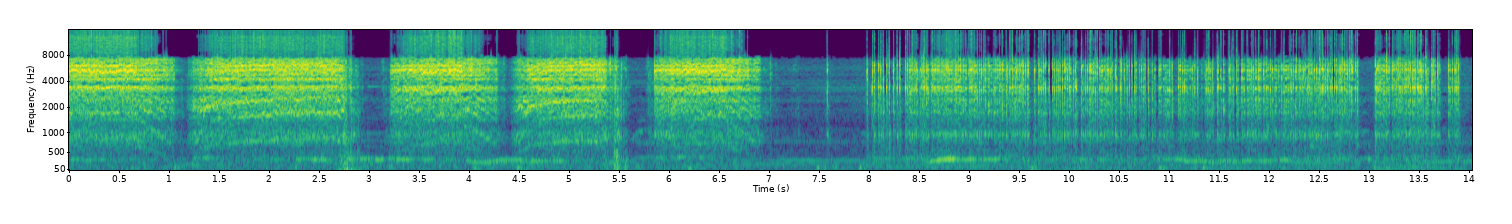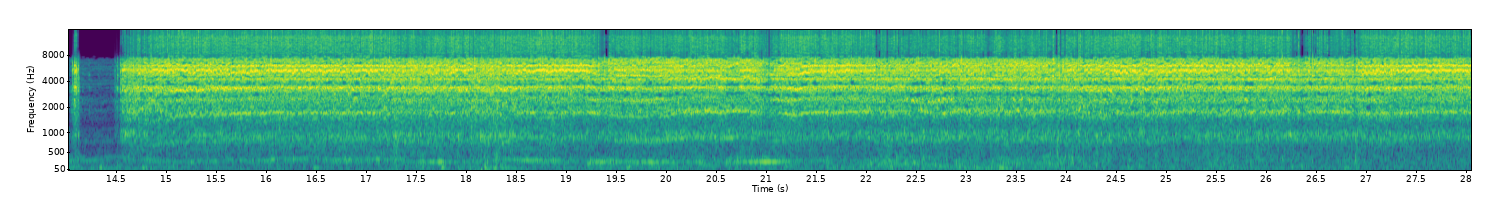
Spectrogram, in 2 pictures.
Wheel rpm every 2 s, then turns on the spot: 140, 140, 110, 60, 20, 20, 20, 110, 210, 220, 230, 220, 220, 230.
8-14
